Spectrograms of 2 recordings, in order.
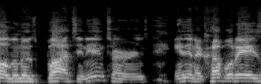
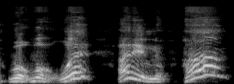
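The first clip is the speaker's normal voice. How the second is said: mock shock; 3 semitones higher, 3 dB louder than usual. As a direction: play dumb, voice climbing up in fake shock. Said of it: "all of a sudden".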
